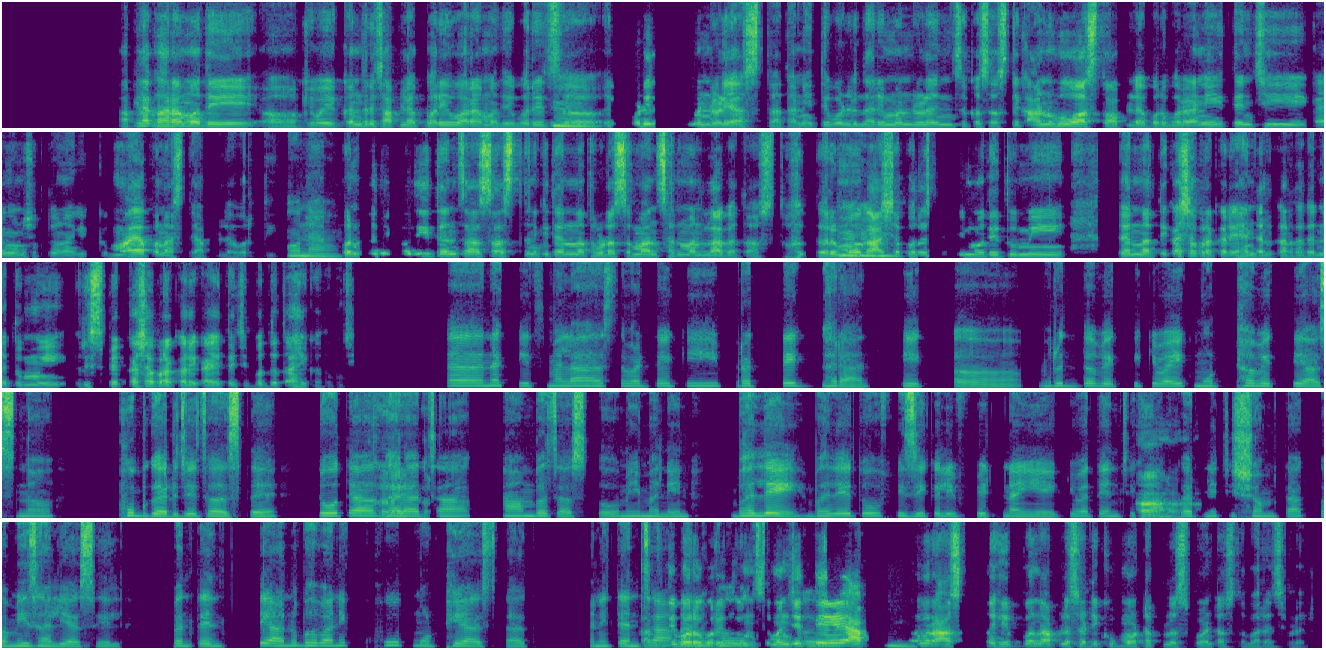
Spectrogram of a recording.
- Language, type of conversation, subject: Marathi, podcast, वृद्धांना सन्मान देण्याची तुमची घरगुती पद्धत काय आहे?
- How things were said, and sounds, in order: other noise; chuckle; in English: "हँडल"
